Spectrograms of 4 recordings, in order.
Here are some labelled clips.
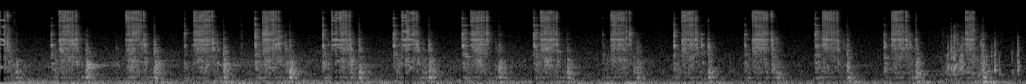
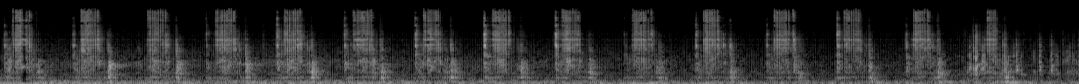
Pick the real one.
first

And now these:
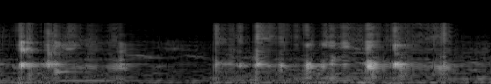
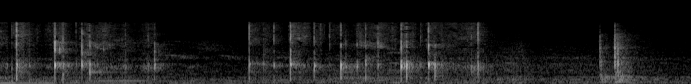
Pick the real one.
second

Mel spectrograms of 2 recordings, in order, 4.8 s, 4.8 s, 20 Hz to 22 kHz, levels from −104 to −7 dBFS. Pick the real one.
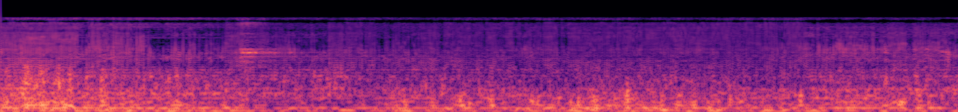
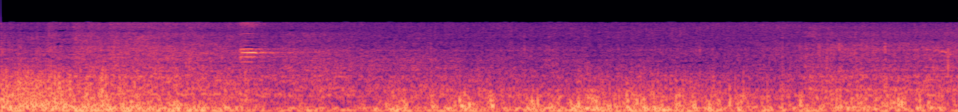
second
